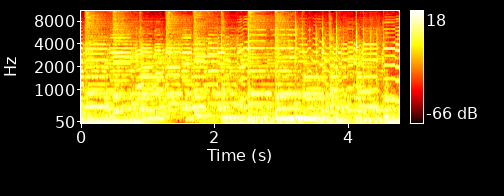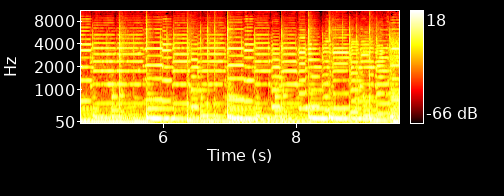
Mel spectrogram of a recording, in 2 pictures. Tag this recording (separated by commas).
Classical music, Electric guitar, Music, Musical instrument, Guitar, Violin, Bluegrass, Heavy metal, Tapping (guitar technique)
